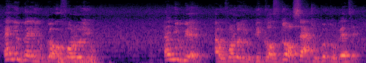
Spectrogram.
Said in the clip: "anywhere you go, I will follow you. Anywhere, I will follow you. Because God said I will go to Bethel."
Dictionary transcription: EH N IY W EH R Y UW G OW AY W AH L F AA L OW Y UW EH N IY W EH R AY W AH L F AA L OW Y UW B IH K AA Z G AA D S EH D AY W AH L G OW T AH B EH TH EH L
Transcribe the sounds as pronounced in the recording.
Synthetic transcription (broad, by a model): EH N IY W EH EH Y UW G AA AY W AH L F AA L OW Y UW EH N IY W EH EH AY W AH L F AA L OW Y UW B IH K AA S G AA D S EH AY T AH G OW T AH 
